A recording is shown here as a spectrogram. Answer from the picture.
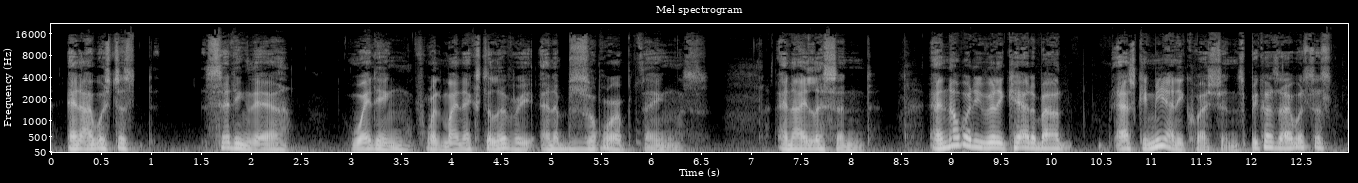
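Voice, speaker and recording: A man with a slight German accent speaks at a moderate pace with lively intonation and vocal fry, broken by long, frequent pauses. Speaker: former spy. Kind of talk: interview storytelling.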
